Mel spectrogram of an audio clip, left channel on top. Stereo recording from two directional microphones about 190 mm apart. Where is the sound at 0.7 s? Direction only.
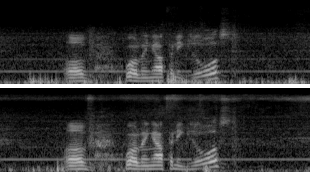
45° right (ahead or behind).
